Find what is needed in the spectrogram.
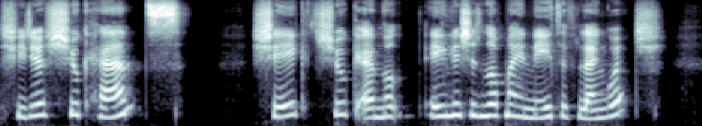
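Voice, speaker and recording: A woman with a Dutch accent and a high voice speaks with ordinary pitch variation against a quiet background. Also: dry, close sound with no echo. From Netherlands. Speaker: chess streamer. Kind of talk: live commentary.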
